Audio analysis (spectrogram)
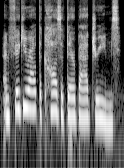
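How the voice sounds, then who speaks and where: A woman's voice: mid-range voice, expressive, moderate pace, warm tone, no room sound, natural voice. A woman playing a composed, caring young female dream therapist in a video game, articulate and explanatory. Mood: grave, concerned. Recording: music behind.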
